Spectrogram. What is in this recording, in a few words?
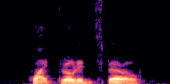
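"white throated sparrow", English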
